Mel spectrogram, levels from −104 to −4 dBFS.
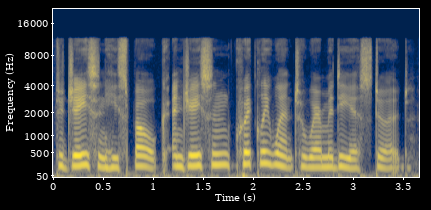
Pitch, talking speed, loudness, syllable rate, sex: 205 Hz, 195 wpm, -17 LUFS, 5.0 syllables/s, female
